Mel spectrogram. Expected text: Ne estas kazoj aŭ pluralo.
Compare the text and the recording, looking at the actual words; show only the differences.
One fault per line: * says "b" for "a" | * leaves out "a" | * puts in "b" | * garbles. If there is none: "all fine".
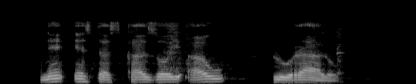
all fine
